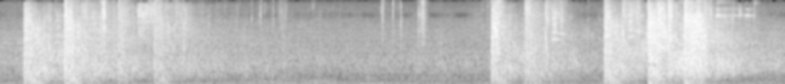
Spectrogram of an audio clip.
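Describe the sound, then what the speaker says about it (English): Gunfire rings out in a shootout in the L.A. Noire video game: loud, close bursts of several rapid shots, then pauses, then more volleys with echoing tails and no talk. "I don't choke this bad in shootouts."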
